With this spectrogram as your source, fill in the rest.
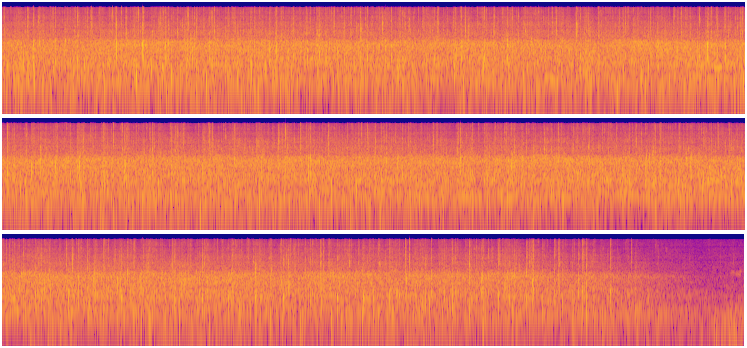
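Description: An audience applauds steadily and then the clapping dies away.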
